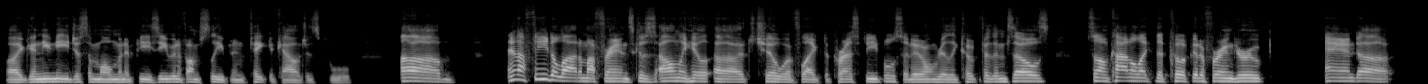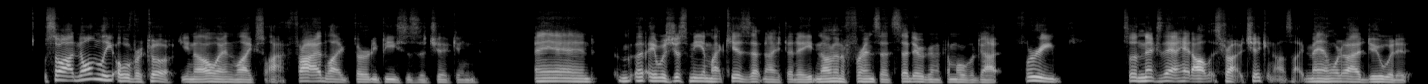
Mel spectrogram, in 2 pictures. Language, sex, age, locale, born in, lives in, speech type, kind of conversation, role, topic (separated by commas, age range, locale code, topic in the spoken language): English, male, 30-34, en-US, United States, United States, conversation, podcast, guest, How can we turn leftover food into new and interesting meals?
